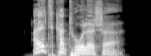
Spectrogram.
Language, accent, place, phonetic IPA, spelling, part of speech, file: German, Germany, Berlin, [ˈaltkaˌtoːlɪʃə], altkatholische, adjective, De-altkatholische.ogg
- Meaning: inflection of altkatholisch: 1. strong/mixed nominative/accusative feminine singular 2. strong nominative/accusative plural 3. weak nominative all-gender singular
